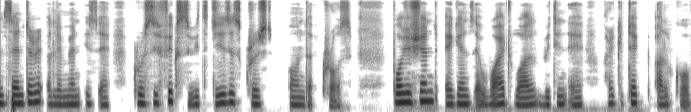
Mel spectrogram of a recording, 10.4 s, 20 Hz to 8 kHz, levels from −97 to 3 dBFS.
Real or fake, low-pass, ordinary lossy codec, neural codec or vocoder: real; none; none; none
